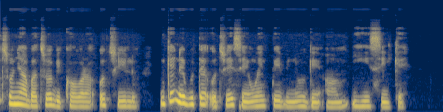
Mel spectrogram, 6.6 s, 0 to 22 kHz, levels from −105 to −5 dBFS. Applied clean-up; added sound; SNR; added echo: none; none; none; none.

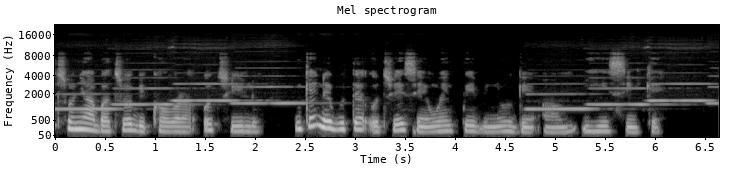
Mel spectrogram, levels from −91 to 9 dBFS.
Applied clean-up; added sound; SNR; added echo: none; Wind instrument, woodwind instrument; 10 dB; none.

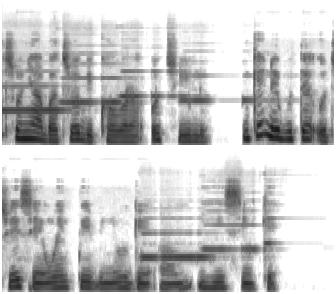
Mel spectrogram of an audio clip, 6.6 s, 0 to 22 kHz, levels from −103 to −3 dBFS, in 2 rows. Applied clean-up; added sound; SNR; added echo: neural mask model RNNoise.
